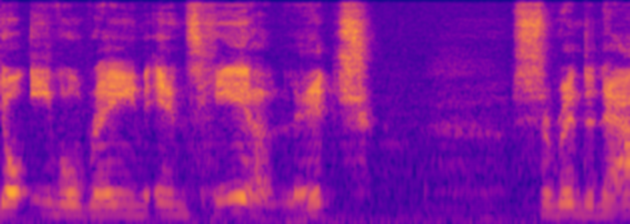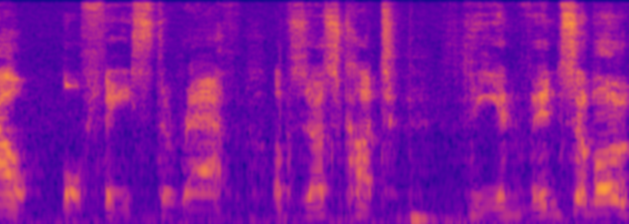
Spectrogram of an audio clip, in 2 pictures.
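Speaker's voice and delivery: booming, very loud, grand heroic voice. Voicing a hero confronting the lich in a staged showdown: heroic challenge. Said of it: "And then he'll go".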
